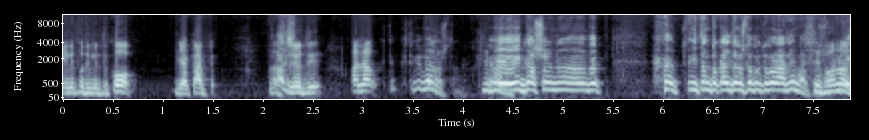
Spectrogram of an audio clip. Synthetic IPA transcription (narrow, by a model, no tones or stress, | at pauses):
ineip̬ot̪imit̪iko̞ | ʝɐkɐpço | nɐslejot̪̬i | ɐlɐt̪xt̪ipivenosit̪ɐnxt̪ioiŋɡɐson | it̪ɐnt̪okalit̪eɾs̬t̪opekt̪pɾavlimɐt̪sifono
